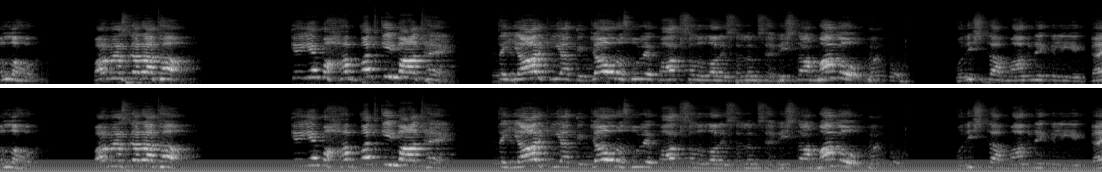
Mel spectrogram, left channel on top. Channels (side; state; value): right; noise; hum, 11 dB below the sound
